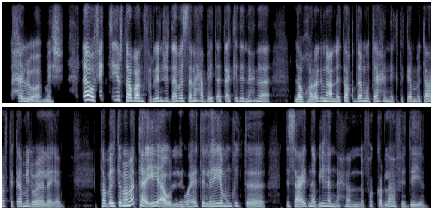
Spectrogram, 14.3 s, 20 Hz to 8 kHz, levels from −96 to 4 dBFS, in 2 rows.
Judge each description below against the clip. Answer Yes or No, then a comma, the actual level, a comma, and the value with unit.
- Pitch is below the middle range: No, high, 195 Hz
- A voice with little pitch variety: No, average, 3.2 semitones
